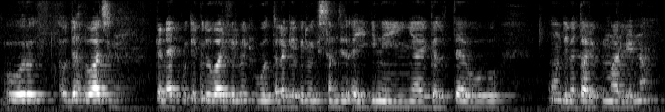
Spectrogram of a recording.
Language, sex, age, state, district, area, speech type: Dogri, male, 18-30, Jammu and Kashmir, Reasi, rural, spontaneous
